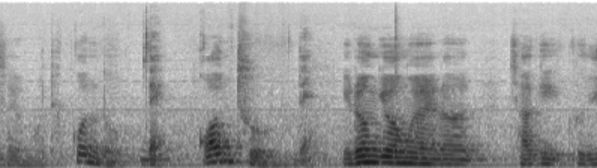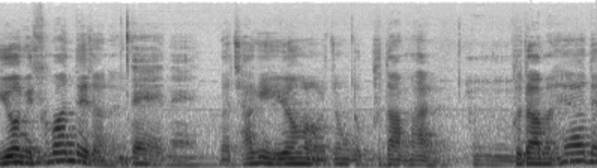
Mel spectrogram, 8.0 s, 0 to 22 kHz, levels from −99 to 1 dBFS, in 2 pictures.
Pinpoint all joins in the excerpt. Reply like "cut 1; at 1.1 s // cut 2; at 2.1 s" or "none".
none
